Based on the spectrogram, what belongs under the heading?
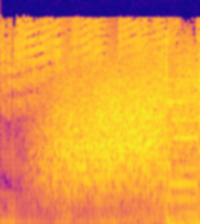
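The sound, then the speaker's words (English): A vacuum tube radio warming up before a special live broadcast on Georgia Radio: a steady low electrical buzz with rising crackly static that swells louder, then a brief rougher surge near the end. No voices. “The vacuum tubes are warming up.”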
